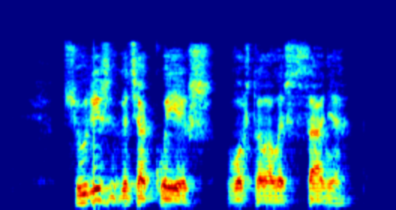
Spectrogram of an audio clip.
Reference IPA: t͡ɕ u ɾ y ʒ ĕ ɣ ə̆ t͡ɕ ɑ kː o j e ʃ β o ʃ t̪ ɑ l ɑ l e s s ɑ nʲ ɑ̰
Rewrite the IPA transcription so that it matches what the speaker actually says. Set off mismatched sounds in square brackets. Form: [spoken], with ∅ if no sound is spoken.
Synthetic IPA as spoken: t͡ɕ u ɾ [i] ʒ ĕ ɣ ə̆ t͡ɕ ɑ kː o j e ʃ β o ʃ t̪ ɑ l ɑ l e [ʃ] s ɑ nʲ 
